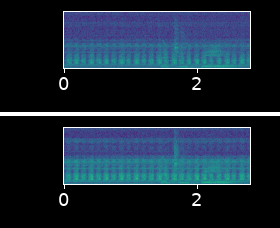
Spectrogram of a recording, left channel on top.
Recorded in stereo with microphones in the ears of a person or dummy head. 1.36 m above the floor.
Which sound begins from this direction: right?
A woman speaking, at 1.4 s.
